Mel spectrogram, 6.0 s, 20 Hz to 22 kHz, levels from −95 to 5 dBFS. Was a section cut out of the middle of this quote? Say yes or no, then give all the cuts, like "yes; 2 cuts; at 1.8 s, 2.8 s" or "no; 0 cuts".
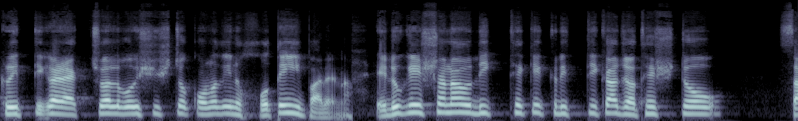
yes; 1 cut; at 2.5 s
